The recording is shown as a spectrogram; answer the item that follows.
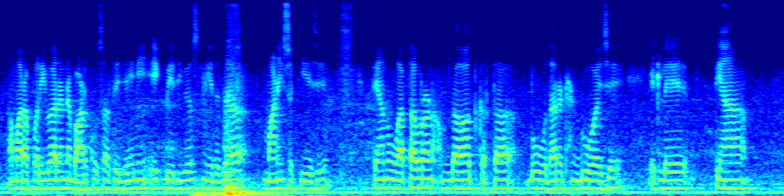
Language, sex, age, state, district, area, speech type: Gujarati, male, 45-60, Gujarat, Ahmedabad, urban, spontaneous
